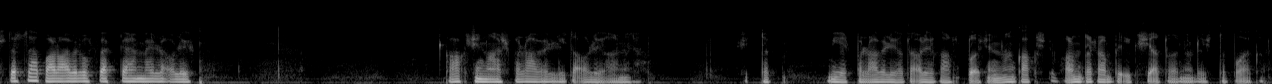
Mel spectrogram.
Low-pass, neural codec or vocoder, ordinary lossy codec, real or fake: 10.8 kHz; none; none; real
